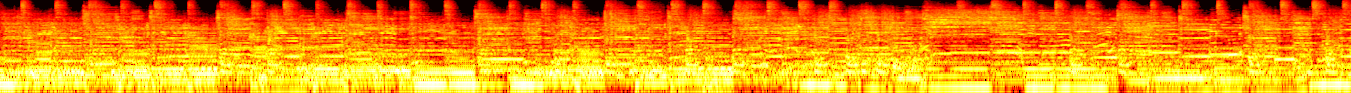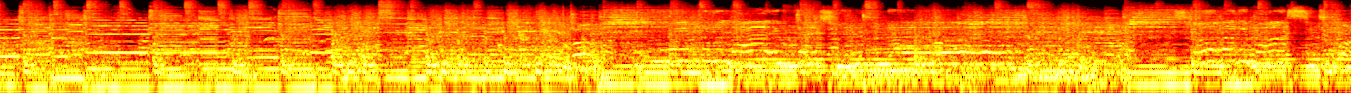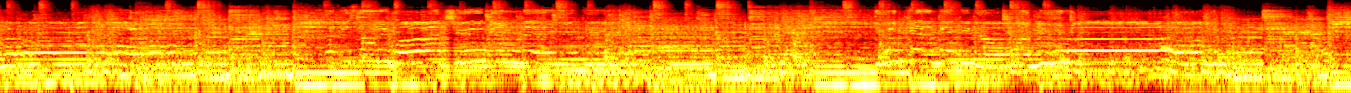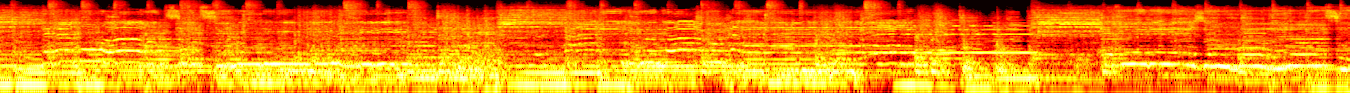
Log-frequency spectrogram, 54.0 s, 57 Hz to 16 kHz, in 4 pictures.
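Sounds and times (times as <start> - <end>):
drums: 0.0 - 54.0
electric guitars: 0.0 - 54.0
woman singing: 19.0 - 24.2, 25.1 - 29.4, 30.2 - 33.8, 35.7 - 39.5, 40.8 - 45.2, 45.8 - 50.5, 51.5 - 54.0.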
